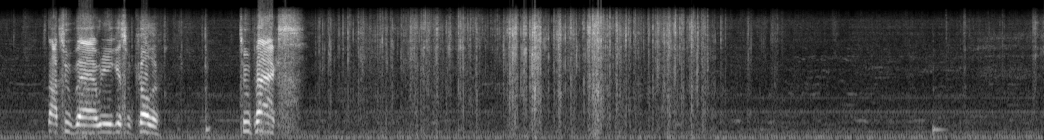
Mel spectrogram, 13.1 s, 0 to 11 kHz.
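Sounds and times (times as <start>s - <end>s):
wrapper tearing and crinkling: 3.8s - 9.8s.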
